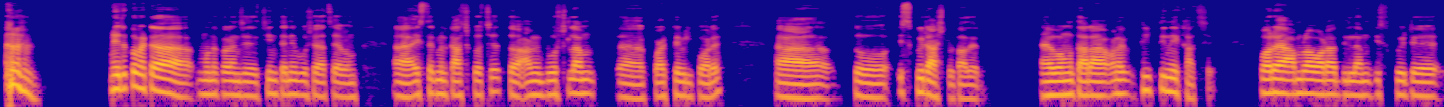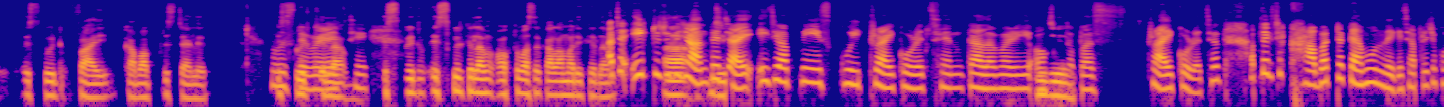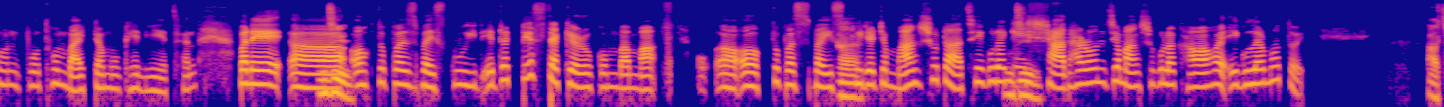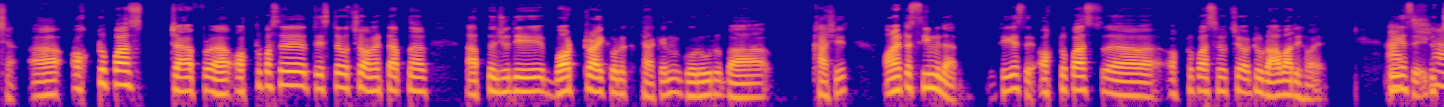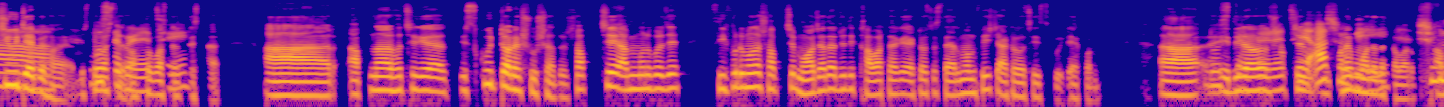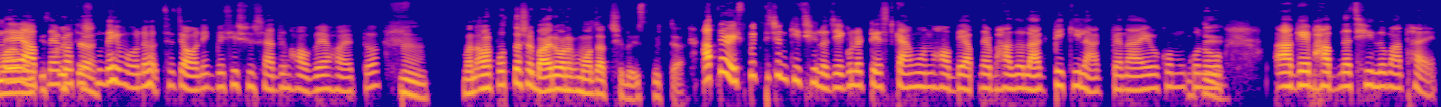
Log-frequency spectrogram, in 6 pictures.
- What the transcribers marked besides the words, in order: throat clearing; in English: "bite"; horn; in English: "rubbery"; in English: "chewy"; drawn out: "আচ্ছা"; laughing while speaking: "শুনে আপনার কথা শুনেই"
- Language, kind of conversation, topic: Bengali, podcast, আপনি কি কখনো অচেনা কোনো খাবার খেয়ে চমকে উঠেছেন?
